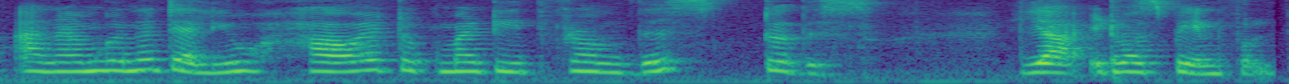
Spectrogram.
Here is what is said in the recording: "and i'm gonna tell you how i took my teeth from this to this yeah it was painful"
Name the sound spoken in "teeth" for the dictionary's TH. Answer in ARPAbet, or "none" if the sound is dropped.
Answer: T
